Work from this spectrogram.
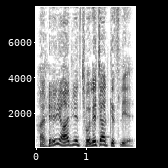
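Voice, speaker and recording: A man acts out a modest, patient cartoon husband. His voice is husky and swings widely in pitch, recorded dry over music. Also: huge pitch swings, a little slow, warm tone, dry recording, exaggerated voice. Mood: mild, caring. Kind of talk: cartoon voice acting.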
